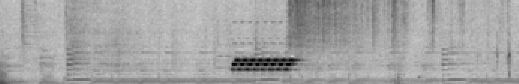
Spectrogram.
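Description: A phone ringtone plays as a repeating electronic melody with a steady pulsing bass pattern, loud and close, with a brief bright trill partway through and no talk.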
